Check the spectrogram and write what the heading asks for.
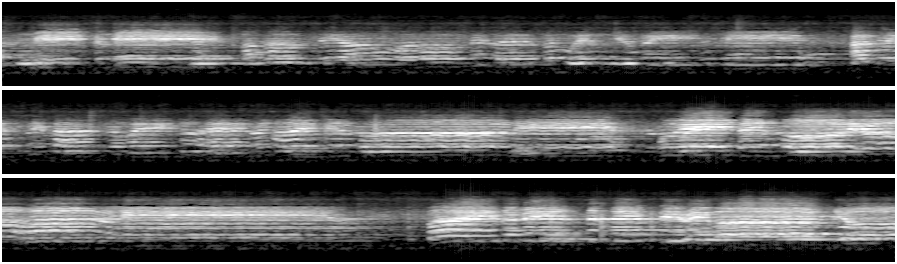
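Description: Edison cylinder phonograph playing a Blue Amberol cylinder record through its horn: an old acoustic recording of a song, sounding thin, with no bass.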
